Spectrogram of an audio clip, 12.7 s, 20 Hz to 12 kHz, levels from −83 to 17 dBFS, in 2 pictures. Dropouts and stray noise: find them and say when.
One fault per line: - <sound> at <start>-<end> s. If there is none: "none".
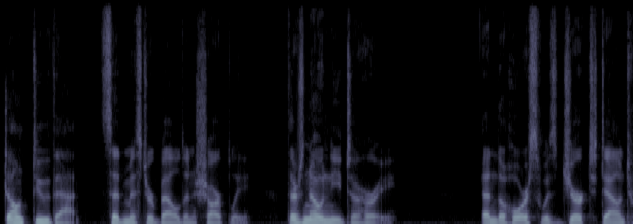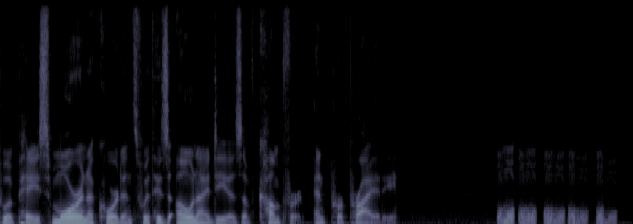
- laugh at 11.3-12.5 s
